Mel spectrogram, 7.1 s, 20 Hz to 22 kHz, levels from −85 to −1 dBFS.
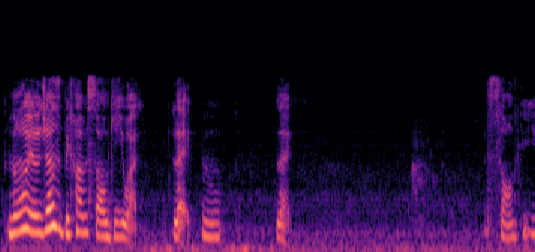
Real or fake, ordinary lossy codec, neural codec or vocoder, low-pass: fake; none; codec, 16 kHz, 16 kbps, FunCodec, trained on LibriTTS, 50 frames a second; 7.2 kHz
